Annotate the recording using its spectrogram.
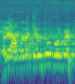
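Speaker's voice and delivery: ordinary talk, nothing marked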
